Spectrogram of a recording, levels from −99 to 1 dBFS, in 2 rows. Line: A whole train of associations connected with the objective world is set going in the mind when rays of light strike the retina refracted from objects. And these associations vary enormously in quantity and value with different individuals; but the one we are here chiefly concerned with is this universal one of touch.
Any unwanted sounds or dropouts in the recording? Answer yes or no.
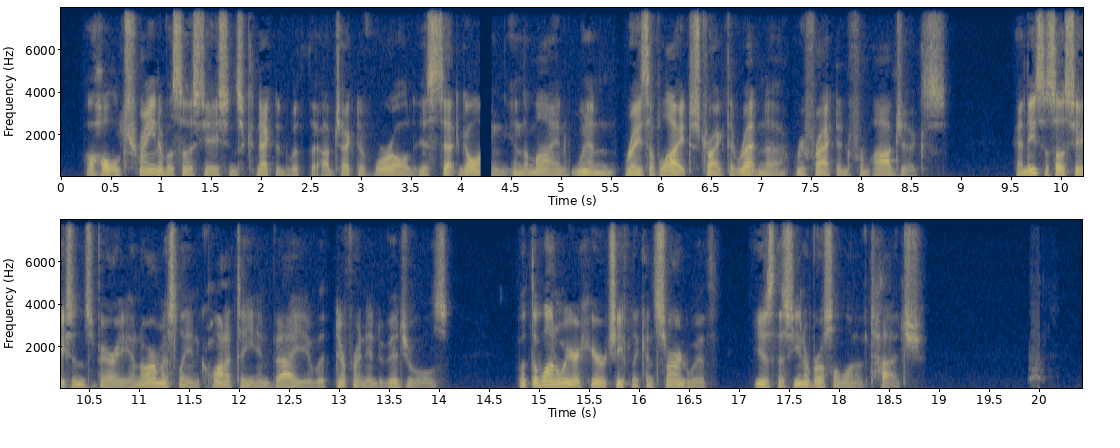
yes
